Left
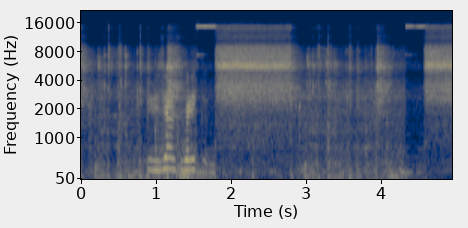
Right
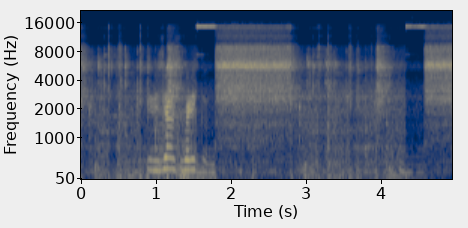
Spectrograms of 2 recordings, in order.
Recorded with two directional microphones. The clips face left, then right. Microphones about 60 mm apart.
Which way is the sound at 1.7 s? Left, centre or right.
Right.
